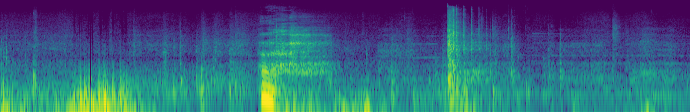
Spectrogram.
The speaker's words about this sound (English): Oh, this wind has just come out of nowhere.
